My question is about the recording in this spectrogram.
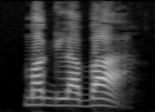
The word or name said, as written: maglaba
